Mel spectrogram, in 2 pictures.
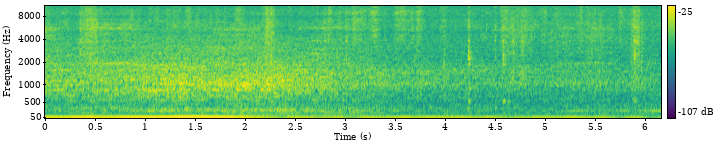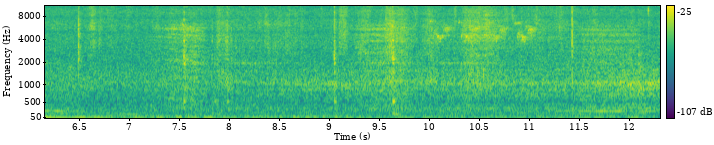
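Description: A paintbrush dabs and brushes softly on paper.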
